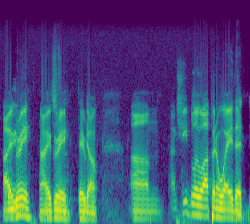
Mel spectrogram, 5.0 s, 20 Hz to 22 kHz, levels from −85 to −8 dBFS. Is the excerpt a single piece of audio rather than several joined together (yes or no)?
no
